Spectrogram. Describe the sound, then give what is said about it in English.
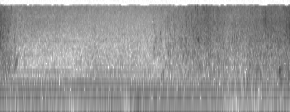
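Waves of Lake Michigan washing and splashing in a steady, continuous rush, with a low droning hum running underneath and no voices. “The waves of Lake Michigan.”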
